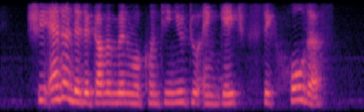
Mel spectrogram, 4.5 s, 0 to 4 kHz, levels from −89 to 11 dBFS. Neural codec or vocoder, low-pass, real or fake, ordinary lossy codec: codec, 16 kHz, 0.2 kbps, FocalCodec; 3.6 kHz; fake; none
